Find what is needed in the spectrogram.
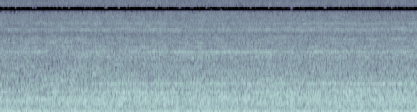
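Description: Refrigeration condensing unit of a stainless bulk milk cooling tank running: a steady mechanical hum with a faint constant high tone, unchanging throughout.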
